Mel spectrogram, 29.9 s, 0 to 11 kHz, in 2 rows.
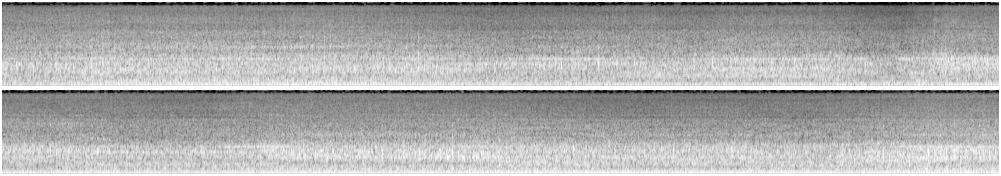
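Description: A 2017 Jaguar F-Type's 3.0-litre supercharged V6 idling steadily, heard with the hood open.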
